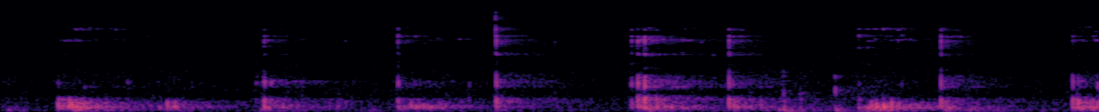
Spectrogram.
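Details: Close-miked ear-to-ear ASMR of Rosetta the kitten purring indoors, with goodie smacking and fur grooming; deep rumbling pulses come in uneven breaths, broken by sharp clicks and mouth smacks.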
